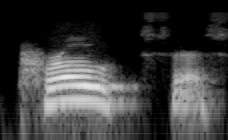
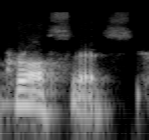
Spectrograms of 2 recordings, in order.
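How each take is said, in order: First: "process" with a long O, PRO-cess. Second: "process" with a short O, PROSS-ess. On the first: Telling the interviewer how members said it, long-O "process". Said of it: "we always said process". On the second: Correcting the interviewer's pronunciation, short-O "process". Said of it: "not process". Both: Shown as a demonstration.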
